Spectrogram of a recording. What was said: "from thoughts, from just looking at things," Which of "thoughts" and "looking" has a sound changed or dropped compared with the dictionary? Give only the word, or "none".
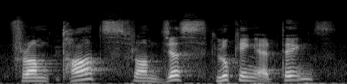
thoughts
